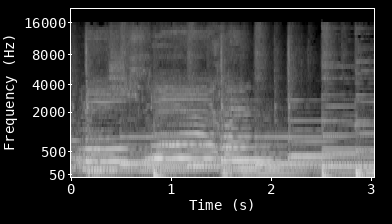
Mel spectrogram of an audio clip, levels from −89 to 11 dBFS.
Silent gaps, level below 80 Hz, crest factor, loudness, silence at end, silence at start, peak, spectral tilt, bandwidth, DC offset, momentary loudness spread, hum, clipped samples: none; -28 dBFS; 14 dB; -17 LUFS; 0 s; 0 s; -2 dBFS; -6.5 dB/octave; 16.5 kHz; under 0.1%; 5 LU; none; under 0.1%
